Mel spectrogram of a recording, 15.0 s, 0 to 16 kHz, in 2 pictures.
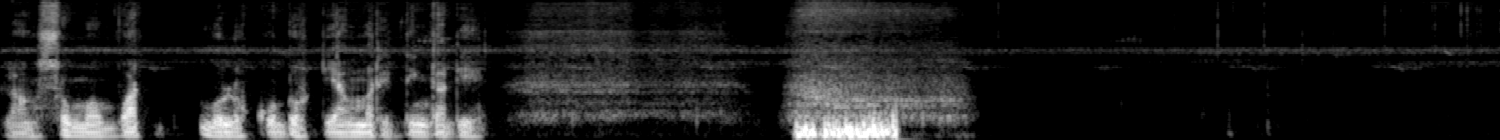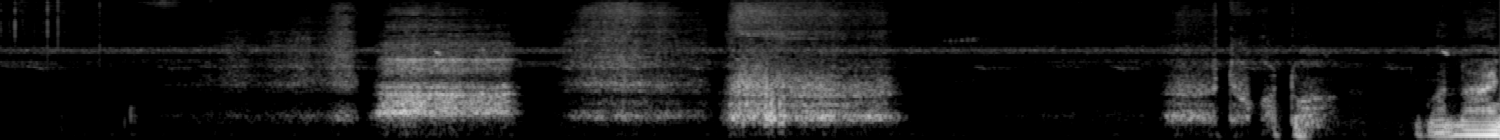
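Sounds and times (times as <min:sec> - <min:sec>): person breathing heavily: 0:02.5 - 0:04.9, 0:08.4 - 0:12.1.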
